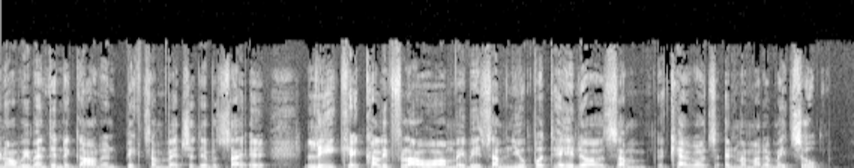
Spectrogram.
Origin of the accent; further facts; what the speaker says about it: Austria; moved away; I grew up in Austria, really poor.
